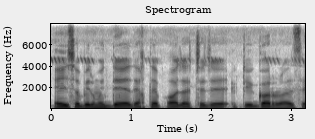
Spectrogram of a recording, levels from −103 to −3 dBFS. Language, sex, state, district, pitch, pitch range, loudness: Bengali, male, Assam, Hailakandi, 115 Hz, 115-120 Hz, -17 LUFS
